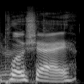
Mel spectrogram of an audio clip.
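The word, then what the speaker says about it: Plauché: And then, do you know who Jody Plosh is? – No, that sounds like a fake name. – That's because it's Jody Ploche.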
